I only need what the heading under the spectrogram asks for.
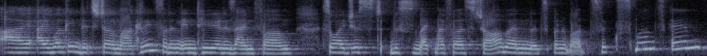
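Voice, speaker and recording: A woman talks at a fairly quick pace with very even loudness. Noticeable background noise is present. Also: medium pitch for a woman, ordinary pitch variation, hardly any pauses. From North India. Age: 20s. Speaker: dating show contestant. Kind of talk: casual chat.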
